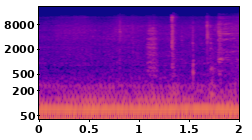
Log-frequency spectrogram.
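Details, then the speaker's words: 1968 Renault 8 with swapped-in 1397cc C2J engine, points ignition, Renault 8S carburetor, tubular manifold, custom exhaust, first runs: steady low even rumble at idle with no knocks or misses; normal idle. "not sure how much you can hear sounds good to me"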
